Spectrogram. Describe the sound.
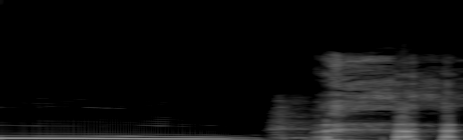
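A person imitates a hound dog howl: one long, loud, steady tone that slowly slides downward, then breaks into a few short, breathy bursts like laughter.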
